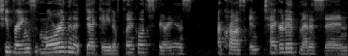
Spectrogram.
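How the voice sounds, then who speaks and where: Bright and sharp in tone, a woman speaks at a medium pitch and moderate pace with ordinary pitch variation in a dry, close sound with no echo. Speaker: podcast host and nurse. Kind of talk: podcast introduction. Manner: filler-heavy with um.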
